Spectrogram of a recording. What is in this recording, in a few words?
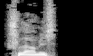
"schlammig", German; adjectives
